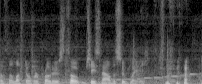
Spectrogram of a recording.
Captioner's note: laughs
